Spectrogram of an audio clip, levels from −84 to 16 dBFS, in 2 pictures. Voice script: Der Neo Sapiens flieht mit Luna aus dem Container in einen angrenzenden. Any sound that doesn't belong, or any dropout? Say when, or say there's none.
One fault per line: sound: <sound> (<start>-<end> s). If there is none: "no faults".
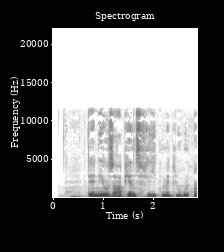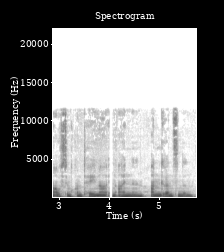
sound: dropout (2.7-2.8 s)
sound: dropout (4.0-4.1 s)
